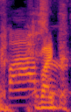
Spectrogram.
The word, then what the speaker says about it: Viper: Viper. We don't have any R's. We just go, Viper. We just go Down here. Viper. and then Creek, so like CREEK, and then just band, yeah. Viper Creek Band.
